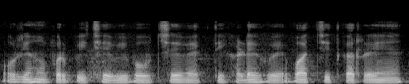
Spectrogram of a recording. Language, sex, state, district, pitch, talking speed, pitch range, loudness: Hindi, male, Uttar Pradesh, Saharanpur, 105 Hz, 205 wpm, 100-110 Hz, -20 LUFS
